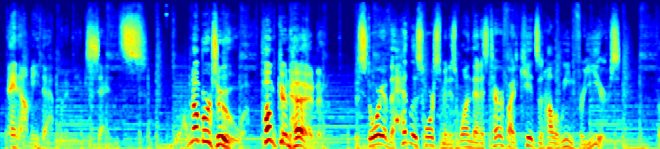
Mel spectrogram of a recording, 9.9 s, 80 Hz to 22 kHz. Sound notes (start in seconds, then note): 3.2 deep Voiceover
